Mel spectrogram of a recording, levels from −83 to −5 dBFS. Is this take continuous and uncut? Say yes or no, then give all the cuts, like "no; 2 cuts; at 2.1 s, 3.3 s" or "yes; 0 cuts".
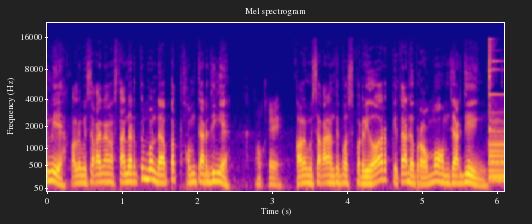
yes; 0 cuts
